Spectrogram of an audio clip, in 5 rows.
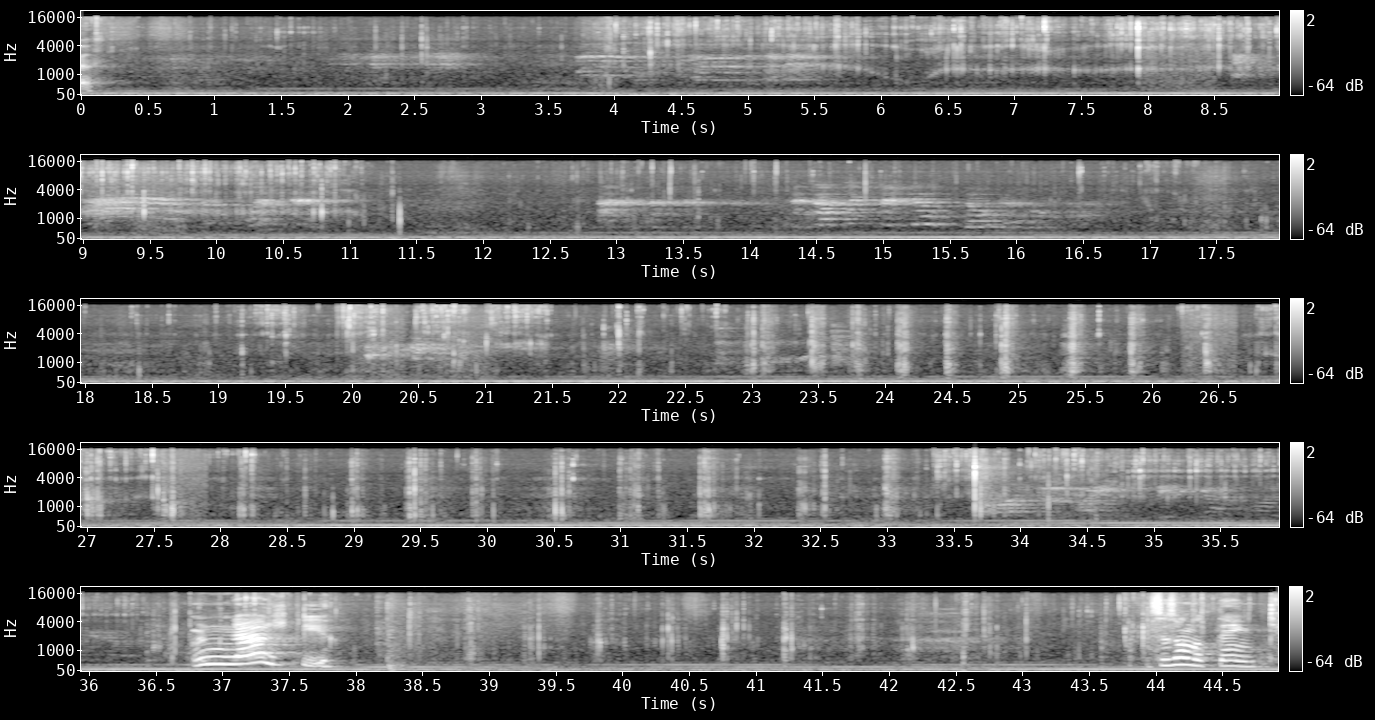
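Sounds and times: popping candy crackling while chewed: 0:00.0 - 0:44.9
steady low hum: 0:00.0 - 0:44.9.

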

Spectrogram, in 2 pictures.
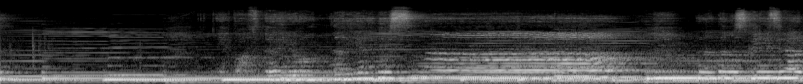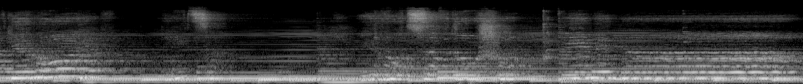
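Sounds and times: instrumental backing: 0:00.0 - 0:16.0
female vocal trio singing: 0:02.2 - 0:10.4, 0:11.6 - 0:16.0.

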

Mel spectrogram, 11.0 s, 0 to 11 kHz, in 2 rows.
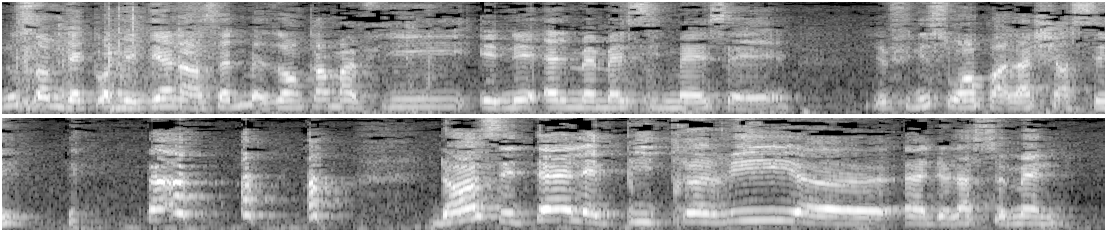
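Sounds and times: woman speaking: 0:00.0 - 0:06.8, 0:07.6 - 0:11.0
woman chuckling: 0:05.8 - 0:07.4.

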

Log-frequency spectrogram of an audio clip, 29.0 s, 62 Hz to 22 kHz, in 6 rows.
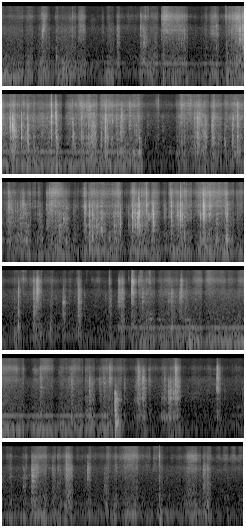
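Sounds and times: paper rustling and crinkling: 0:00.5 - 0:23.0, 0:23.6 - 0:29.0.

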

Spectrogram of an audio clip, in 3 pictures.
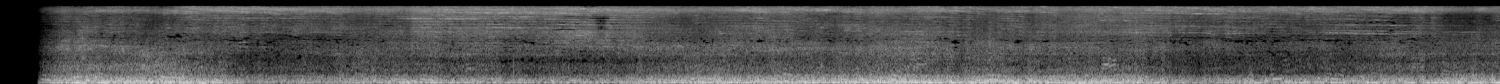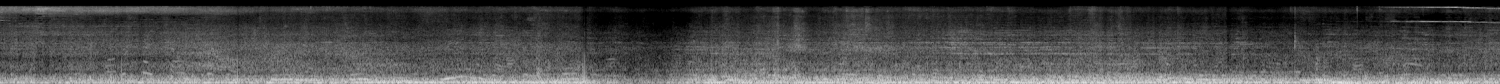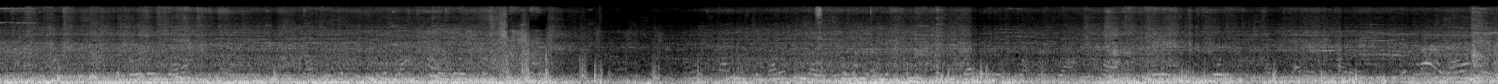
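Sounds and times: freight train passing: 0:00.4 - 0:44.9.

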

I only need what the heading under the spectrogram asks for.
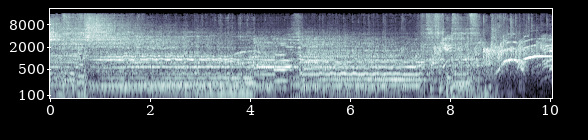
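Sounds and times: electric guitar ringing notes: 0:00.0 - 0:08.7
electric bass: 0:00.0 - 0:09.0
drum kit: 0:00.0 - 0:09.3.

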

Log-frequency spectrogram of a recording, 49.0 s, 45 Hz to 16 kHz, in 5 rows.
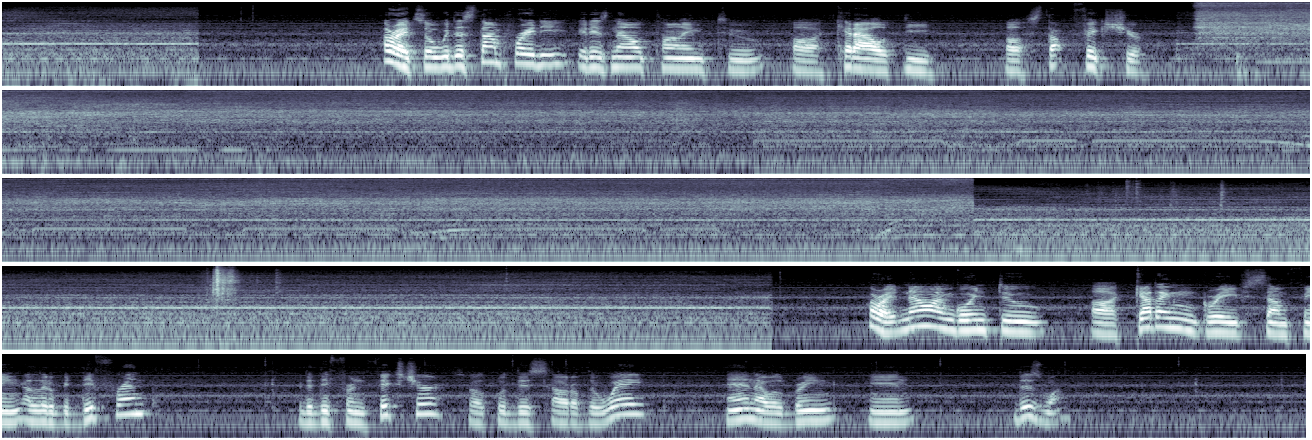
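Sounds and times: stepper motor whine: 0:00.0 - 0:01.5, 0:08.8 - 0:35.2.

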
